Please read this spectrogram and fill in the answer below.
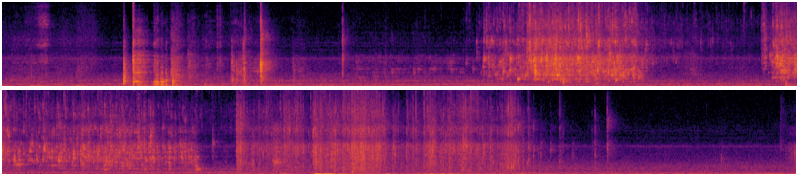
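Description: Water pouring from a saucepan into a cooking pot, in two pours of a second or two each, after a few knocks of cookware.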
